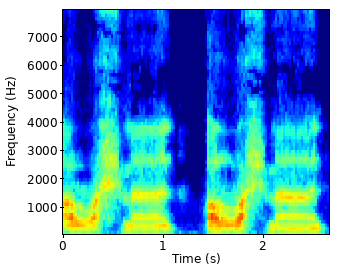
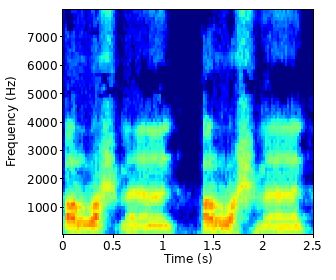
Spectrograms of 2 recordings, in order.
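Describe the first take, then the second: No difference in how they are said.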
